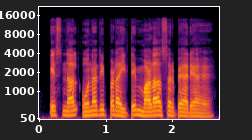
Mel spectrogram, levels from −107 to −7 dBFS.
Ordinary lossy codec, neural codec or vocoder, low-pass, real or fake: none; vocoder, 44.1 kHz, 128 mel bands, Pupu-Vocoder; 14.4 kHz; fake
